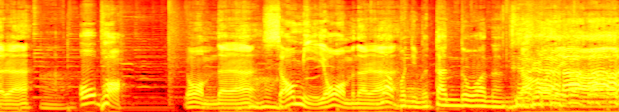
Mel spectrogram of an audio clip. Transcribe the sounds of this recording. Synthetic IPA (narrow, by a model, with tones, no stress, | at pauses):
ə˧ɻə˧˥no˥ʊpʰɔ˨˩ | jo˧˥ʊwɔ˨˩mə˦nd̪ə˧ɻə˧˥nɕjɑ˧˥ʊmi˨˩jo˧˥ʊwɔ˨˩mə˦nd̪ə˧ɻə˥˧˥na˥˩bə˩ni˨˩mə˦nt̪a˥nt̪wɔ˥nə˨˧˥ɔ˥˧˩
